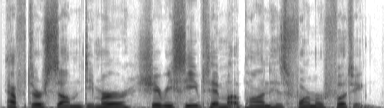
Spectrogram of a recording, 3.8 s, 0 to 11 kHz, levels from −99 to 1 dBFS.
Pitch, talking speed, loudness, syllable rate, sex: 115 Hz, 155 wpm, -19 LUFS, 4.7 syllables/s, male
